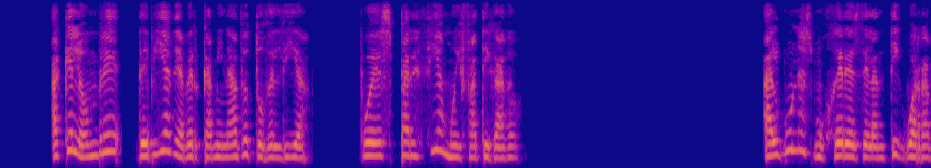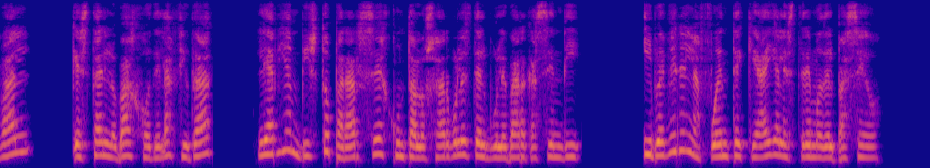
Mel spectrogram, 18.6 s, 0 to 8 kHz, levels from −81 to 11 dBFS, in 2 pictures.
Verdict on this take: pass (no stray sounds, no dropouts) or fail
pass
